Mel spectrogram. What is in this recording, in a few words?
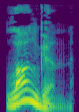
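"longan", British English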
